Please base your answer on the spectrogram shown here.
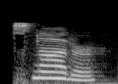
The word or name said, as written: snotter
